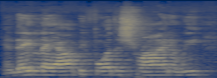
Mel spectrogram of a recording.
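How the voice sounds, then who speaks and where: An older woman on a discussion panel, telling stories in an animated way with a big, full voice. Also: lowish voice, moderate pace, a little hiss or hum. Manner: animated storytelling. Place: event hall. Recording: echoey room, distant mic.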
